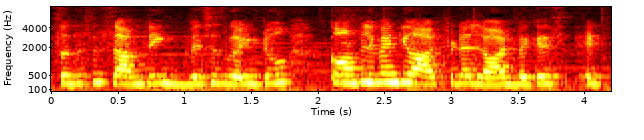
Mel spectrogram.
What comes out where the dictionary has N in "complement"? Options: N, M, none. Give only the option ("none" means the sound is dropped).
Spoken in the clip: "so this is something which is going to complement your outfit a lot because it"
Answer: N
